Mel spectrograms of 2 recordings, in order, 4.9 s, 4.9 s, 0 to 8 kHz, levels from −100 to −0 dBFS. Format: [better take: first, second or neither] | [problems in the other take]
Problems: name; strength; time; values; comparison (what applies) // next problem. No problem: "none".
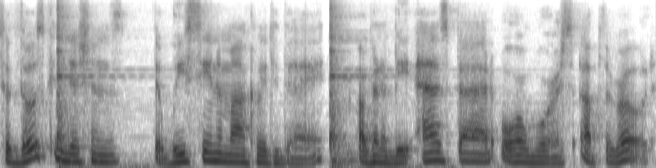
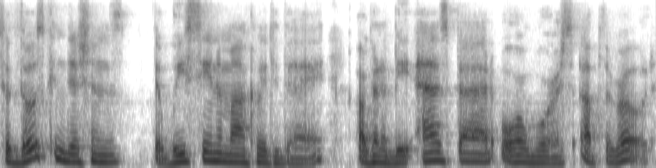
second | background sound (Piano); 14 dB below the speech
